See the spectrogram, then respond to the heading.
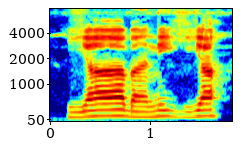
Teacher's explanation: Stretch khara zabar on Ya.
